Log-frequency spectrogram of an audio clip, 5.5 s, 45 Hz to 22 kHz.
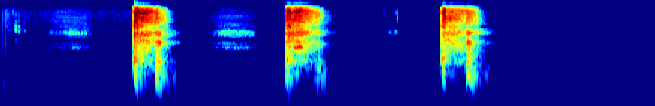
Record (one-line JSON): {"three_cough_length": "5.5 s", "three_cough_amplitude": 31412, "three_cough_signal_mean_std_ratio": 0.26, "survey_phase": "beta (2021-08-13 to 2022-03-07)", "age": "45-64", "gender": "Male", "wearing_mask": "No", "symptom_none": true, "smoker_status": "Never smoked", "respiratory_condition_asthma": false, "respiratory_condition_other": false, "recruitment_source": "REACT", "submission_delay": "1 day", "covid_test_result": "Negative", "covid_test_method": "RT-qPCR"}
